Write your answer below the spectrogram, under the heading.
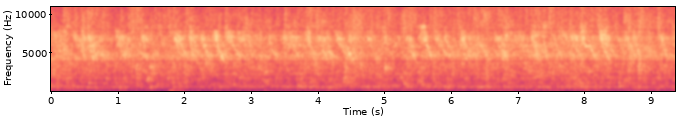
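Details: Colony of Oriental white-eyes used to stir quiet males into singing: a dense, continuous mass of high, thin chirps and twittering trills from many birds, with a watery, splashing hiss beneath.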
